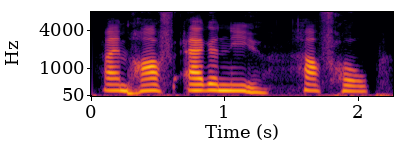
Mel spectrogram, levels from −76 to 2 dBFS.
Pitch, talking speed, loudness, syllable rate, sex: 200 Hz, 160 wpm, -17 LUFS, 4.7 syllables/s, female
